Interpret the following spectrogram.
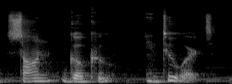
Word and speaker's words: Son Goku: his full Japanese name son Goku in two words son pronounced in French has a pretty awkward pronunciation as a name it would be pronounced like song Goku which translates to his Goku so I assume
